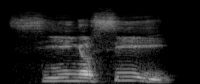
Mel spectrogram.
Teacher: So the E vowel is longer as opposed to signor si. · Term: long vowel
